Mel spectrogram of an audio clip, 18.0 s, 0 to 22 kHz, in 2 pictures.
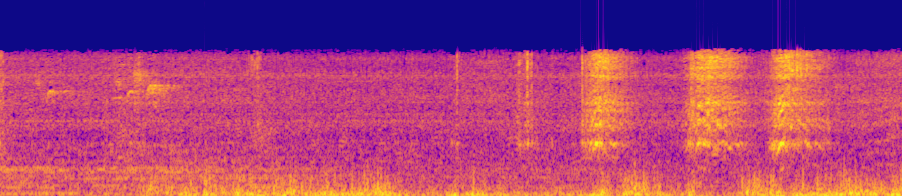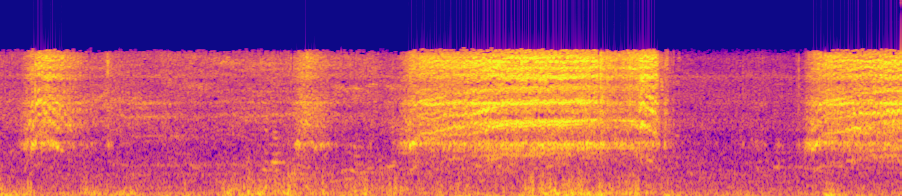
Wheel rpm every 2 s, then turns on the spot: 10, 0, 20, 30, 20, 10, 100, 160, 70.
none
